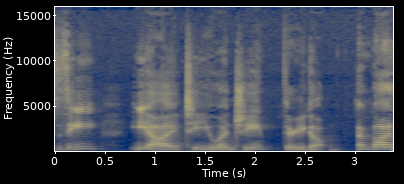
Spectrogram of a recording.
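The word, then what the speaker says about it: Bild-Zeitung: I don't even know if I'm pronouncing that right, but it's Zeitung.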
